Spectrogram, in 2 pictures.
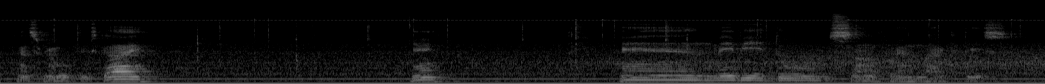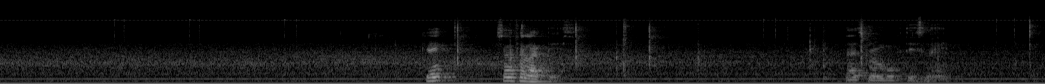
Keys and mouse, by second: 1.9 x, 6.1-7.6 shift+drag, 7.7 ctrl+click, 8.6 ctrl+click, 9.4 ctrl+click, 10.2-11.6 ctrl+drag, 11.7 ctrl+click, 12.5-18.2 ctrl+drag, 13.3 ctrl+middle click, 13.3 ctrl+right click, 14.4 Tab, 18.2-20.4 middle drag, 18.6 Tab, 20.4-20.9 drag.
